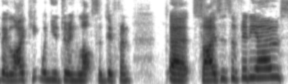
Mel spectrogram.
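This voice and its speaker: With an English accent, a woman speaks at a high pitch with fairly even intonation, the sound dry and close with no echo. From England, Birmingham. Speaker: author and podcast host. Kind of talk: casual chat. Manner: hesitant, many fillers.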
